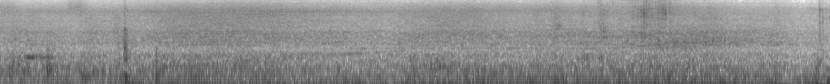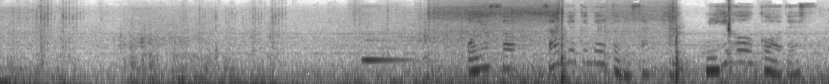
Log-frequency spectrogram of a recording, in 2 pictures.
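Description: A car engine hums as the car drives along a road.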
